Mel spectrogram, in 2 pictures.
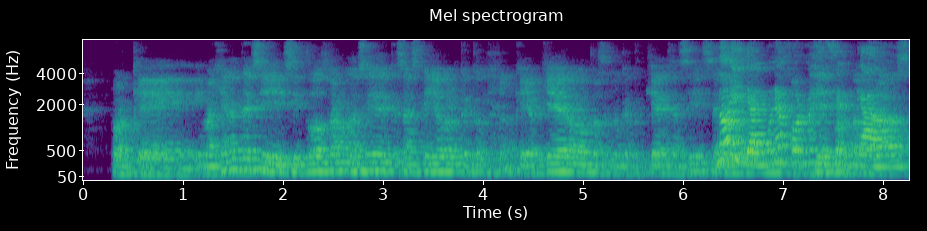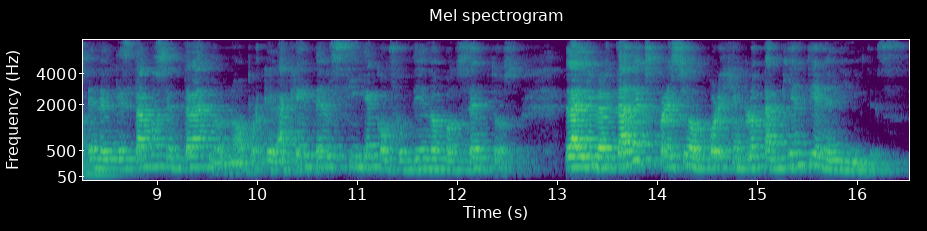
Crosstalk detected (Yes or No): Yes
